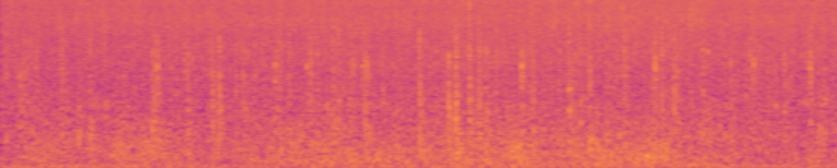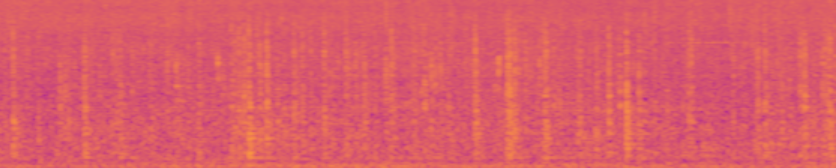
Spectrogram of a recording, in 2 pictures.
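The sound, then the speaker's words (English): Steady rain from a storm outside, with a deep rumble of thunder rolling underneath and scattered droplets tapping sharply throughout. Nobody speaks. “Every roll of thunder distracts and reminds you to let go more in reassurance.”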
